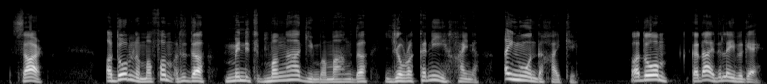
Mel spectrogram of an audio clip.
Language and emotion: Manipuri, angry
